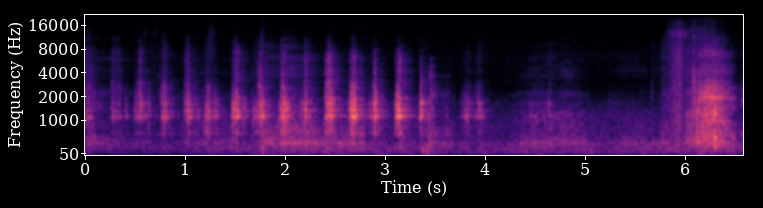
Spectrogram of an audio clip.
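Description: A ratchet wrench tightening a bolt on a Briggs V-twin engine, a quick run of sharp clicking strokes followed by a pause and a short rustle, close and fairly loud.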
